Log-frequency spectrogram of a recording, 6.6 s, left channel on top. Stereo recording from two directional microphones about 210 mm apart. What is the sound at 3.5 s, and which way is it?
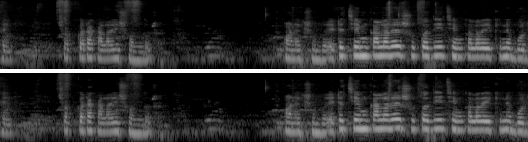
Speech, 25° right (ahead or behind).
